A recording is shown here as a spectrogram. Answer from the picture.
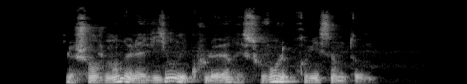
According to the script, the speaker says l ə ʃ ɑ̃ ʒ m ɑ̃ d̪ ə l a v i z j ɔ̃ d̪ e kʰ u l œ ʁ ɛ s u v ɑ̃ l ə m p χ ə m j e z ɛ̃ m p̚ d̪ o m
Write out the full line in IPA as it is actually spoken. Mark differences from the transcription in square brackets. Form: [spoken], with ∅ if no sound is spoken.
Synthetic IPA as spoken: l ə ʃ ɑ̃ ʒ m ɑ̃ d̪ ə l a v i z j ɔ̃ d̪ e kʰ u l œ ʁ ɛ s u v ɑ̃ l ə [∅] p χ ə m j e [s] ɛ̃ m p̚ [t̪] o m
